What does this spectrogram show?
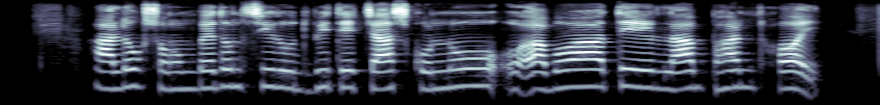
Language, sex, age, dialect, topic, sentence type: Bengali, female, 18-24, Jharkhandi, agriculture, question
